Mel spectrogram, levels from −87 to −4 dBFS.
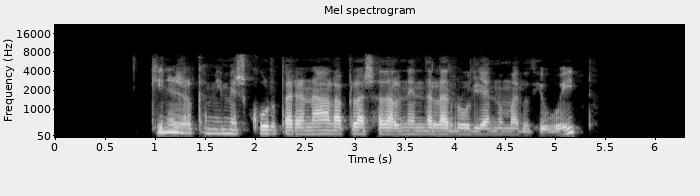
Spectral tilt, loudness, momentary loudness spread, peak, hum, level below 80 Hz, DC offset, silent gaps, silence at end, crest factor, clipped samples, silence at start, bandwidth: -6 dB/octave; -20 LUFS; 8 LU; -4 dBFS; none; -60 dBFS; under 0.1%; none; 1.1 s; 18 dB; under 0.1%; 0.95 s; 7.8 kHz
